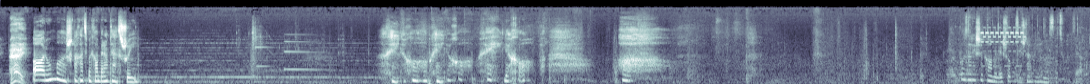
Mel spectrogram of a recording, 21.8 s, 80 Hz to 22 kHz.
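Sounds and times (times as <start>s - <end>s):
speech: 0.2s - 2.9s, 8.2s - 10.6s, 12.4s - 12.9s, 19.2s - 21.8s
telephone ringing with warbling tone: 4.9s - 7.0s, 19.3s - 21.0s
breathing: 10.8s - 11.8s, 14.8s - 15.4s.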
